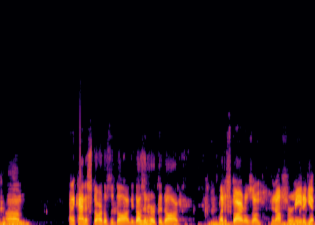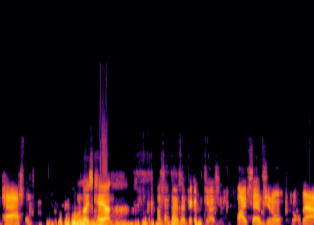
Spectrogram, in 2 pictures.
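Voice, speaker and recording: A man with a fairly high voice speaks at a moderate pace with ordinary pitch variation. He leaves long, frequent pauses, and the sound is dry and close with no echo. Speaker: vlogger. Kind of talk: casual live stream monologue while biking. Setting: outdoors on a bike. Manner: hesitant, many fillers; quiet.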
